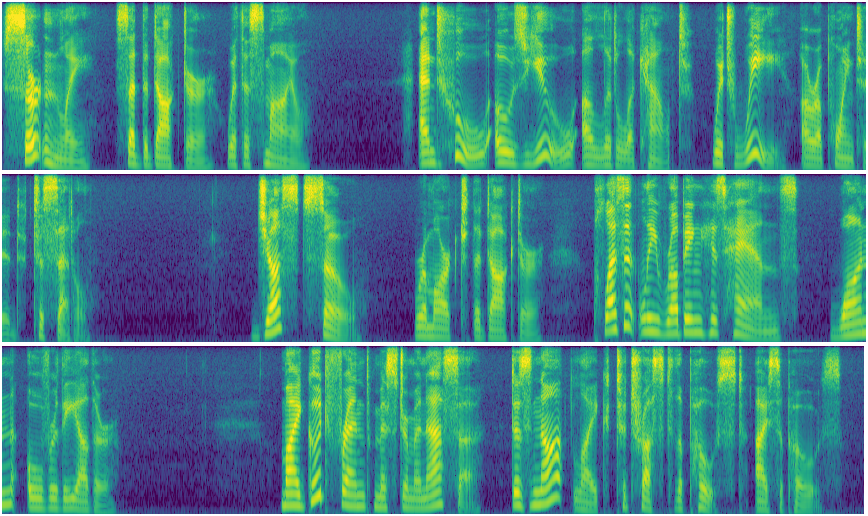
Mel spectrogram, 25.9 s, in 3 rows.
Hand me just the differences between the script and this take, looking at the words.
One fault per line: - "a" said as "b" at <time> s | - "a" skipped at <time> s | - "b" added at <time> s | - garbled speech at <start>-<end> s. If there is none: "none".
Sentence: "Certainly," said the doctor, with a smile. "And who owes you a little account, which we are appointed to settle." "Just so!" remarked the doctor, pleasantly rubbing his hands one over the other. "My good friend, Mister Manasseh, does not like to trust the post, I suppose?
none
